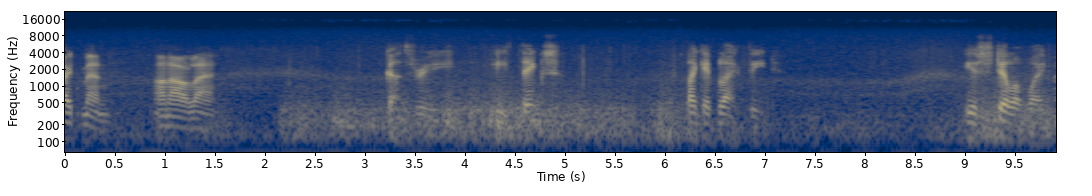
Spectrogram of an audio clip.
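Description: A man speaks calmly and firmly nearby, in short phrases with pauses.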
